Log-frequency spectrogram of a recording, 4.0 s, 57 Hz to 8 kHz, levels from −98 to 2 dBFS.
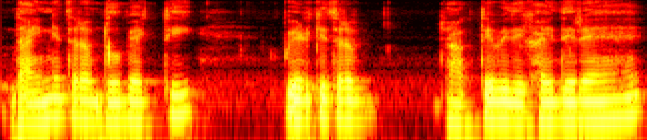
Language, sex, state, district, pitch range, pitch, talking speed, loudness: Hindi, male, Jharkhand, Ranchi, 110-120 Hz, 115 Hz, 190 wpm, -17 LUFS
